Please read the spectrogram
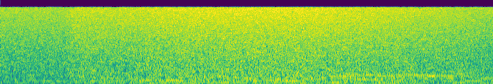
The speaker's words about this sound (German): Das ist weißes Rauschen. Es enthält alle hörbaren Frequenzen gleich laut und erscheint uns deswegen unangenehm, ohne Struktur. Aber in diesem Rauschen versteckt sich tatsächlich eine Struktur, nämlich ein Klavier. Hören Sie es?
